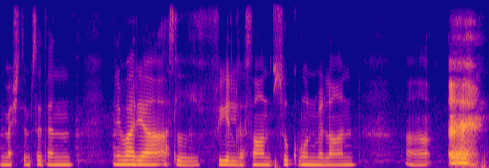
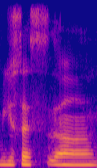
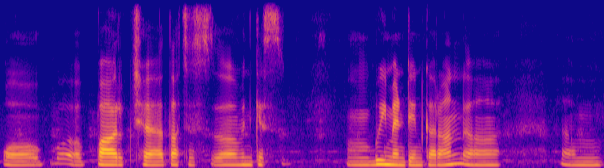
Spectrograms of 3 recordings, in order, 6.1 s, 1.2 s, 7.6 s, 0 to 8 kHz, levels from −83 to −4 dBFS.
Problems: constant background noise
